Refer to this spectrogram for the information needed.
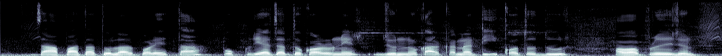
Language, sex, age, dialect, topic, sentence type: Bengali, male, 18-24, Standard Colloquial, agriculture, question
